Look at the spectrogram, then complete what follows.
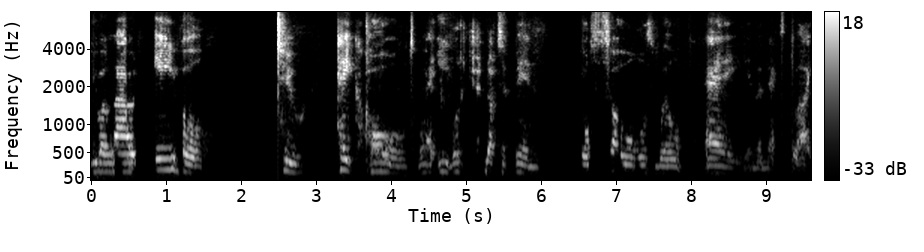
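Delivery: very low, menacing, foreboding voice. Casting a spell, the speaker voices a warning heard by three jerks, in an ominous voice. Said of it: "an ominous voice saying".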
